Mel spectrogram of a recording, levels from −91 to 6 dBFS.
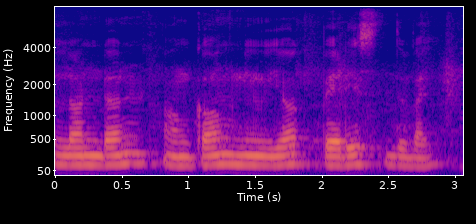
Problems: none marked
